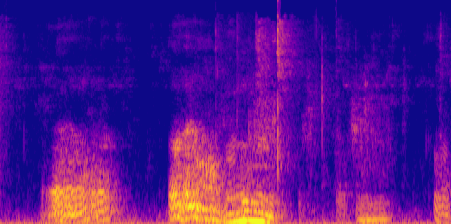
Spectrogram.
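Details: Maltese puppies play-fighting indoors: rough, rumbling growls in two long bursts, the second rising into a higher whiny snarl, followed by shorter grumbles and a final growl starting up.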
